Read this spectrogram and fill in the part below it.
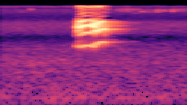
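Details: Female double-collared seedeater calling: one short, sharp, harsh chip lasting about a third of a second, bright and high, with no other sounds around it.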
